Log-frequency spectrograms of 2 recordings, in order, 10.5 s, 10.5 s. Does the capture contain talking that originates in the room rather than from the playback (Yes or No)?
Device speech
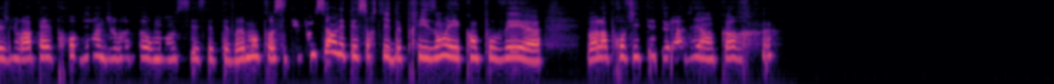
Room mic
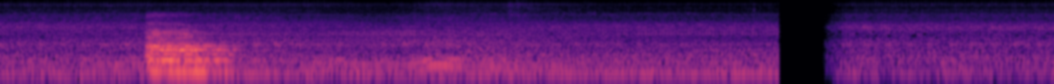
Yes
